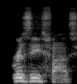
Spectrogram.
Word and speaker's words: Rhys Ifans: Rhys Ifans, yeah.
